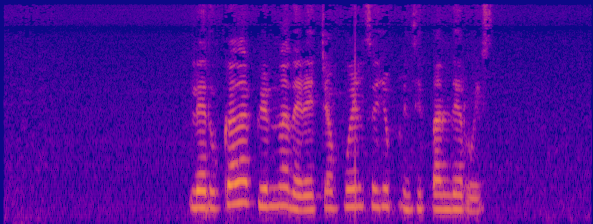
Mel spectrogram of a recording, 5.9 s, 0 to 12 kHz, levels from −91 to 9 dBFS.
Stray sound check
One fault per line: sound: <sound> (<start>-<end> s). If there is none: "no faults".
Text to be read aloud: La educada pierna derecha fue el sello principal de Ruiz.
no faults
